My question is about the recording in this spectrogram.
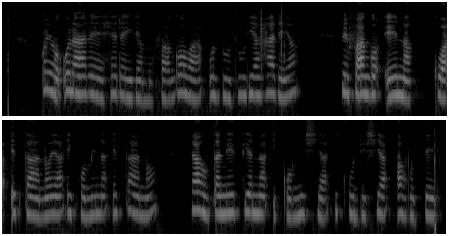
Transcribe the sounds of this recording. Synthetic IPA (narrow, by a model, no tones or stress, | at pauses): ojoʔoɾaɾɛhɛɾɛiɾɛmofaɡɔwaoðuðuɾiaɦaɾea | mefaɡɔʔena | kwaʔetanɔjaʔikominaʔetaːnɔ | jahutanetiɛnaikomiʃjaikʰudiʃjaːhoðeɾi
